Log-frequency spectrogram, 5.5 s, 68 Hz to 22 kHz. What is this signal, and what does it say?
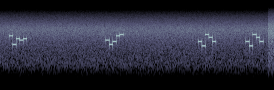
Five-tone selective call (ZVEI), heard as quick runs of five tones, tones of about 70 ms, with radio hiss and a squelch burst at the end. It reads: 93767 63590 52085 52085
